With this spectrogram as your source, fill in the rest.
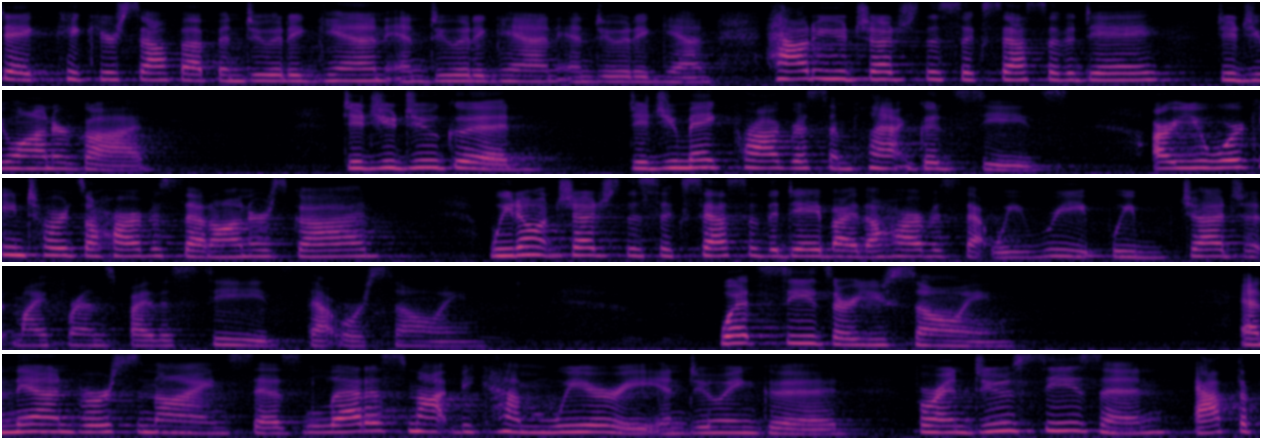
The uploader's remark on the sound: preached on January 2nd at the 11:30AM service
